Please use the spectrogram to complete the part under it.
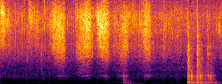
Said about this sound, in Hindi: हम सवैयों को लाल करके निकाल लेंगे। थोड़ा सा लाइट ब्राउन करना है इसको।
